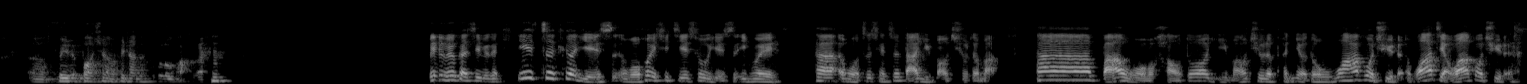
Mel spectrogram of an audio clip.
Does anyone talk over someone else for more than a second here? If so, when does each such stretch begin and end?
none

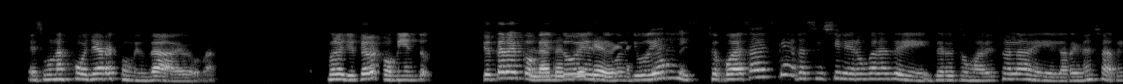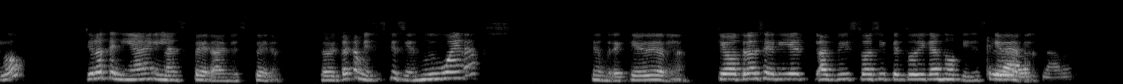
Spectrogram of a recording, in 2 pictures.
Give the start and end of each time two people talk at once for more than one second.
5.3-6.9

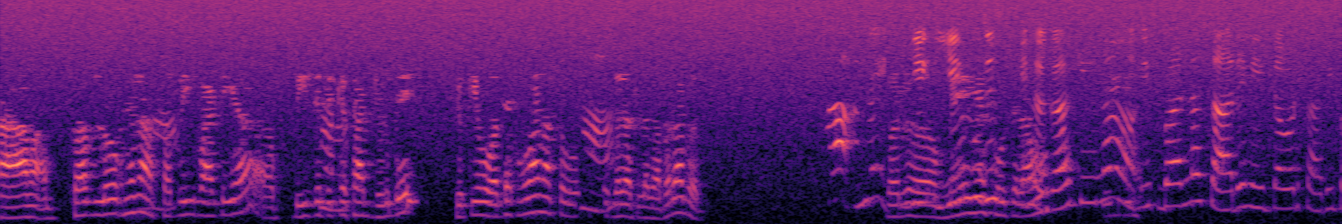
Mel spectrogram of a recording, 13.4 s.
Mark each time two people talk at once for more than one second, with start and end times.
8.9-10.5

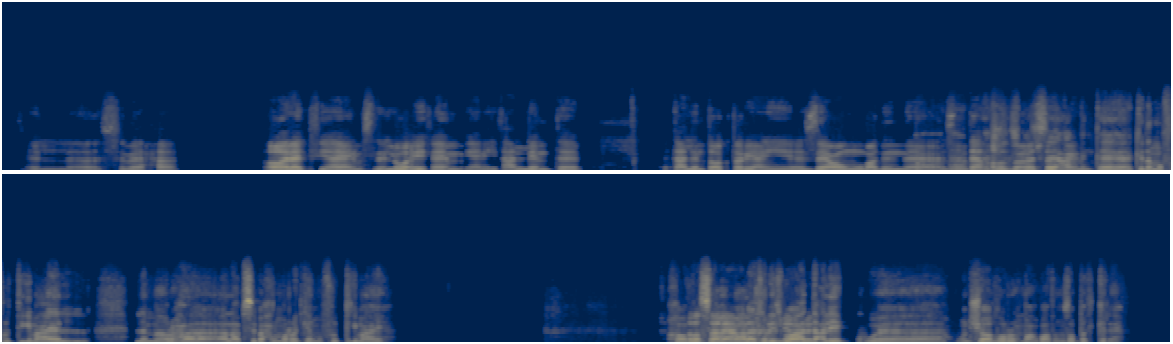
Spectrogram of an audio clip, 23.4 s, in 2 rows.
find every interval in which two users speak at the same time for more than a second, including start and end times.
9.1-10.8, 18.6-20.1

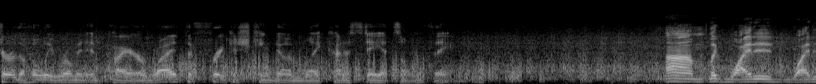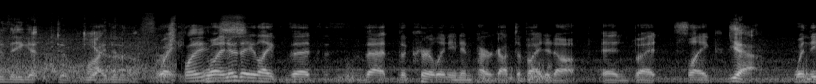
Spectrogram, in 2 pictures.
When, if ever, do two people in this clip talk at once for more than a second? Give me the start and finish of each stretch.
8.9-10.6

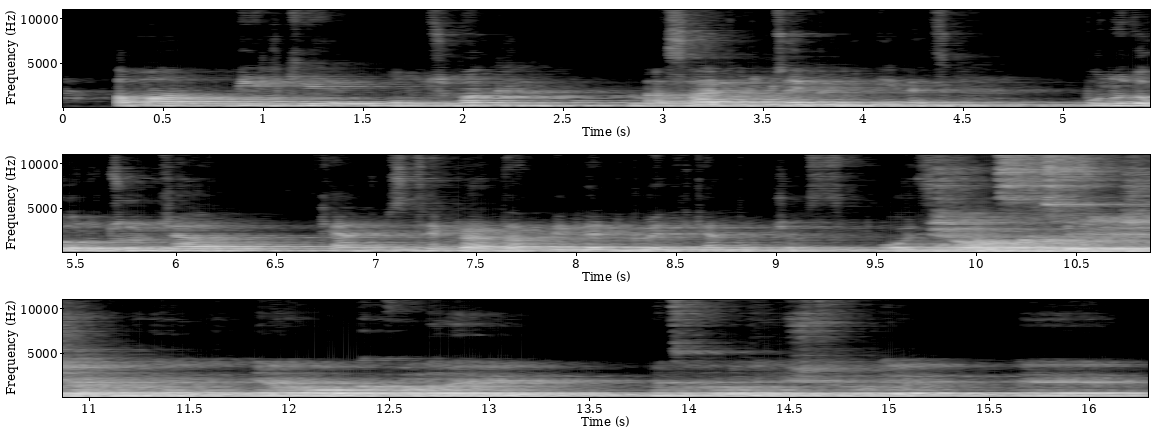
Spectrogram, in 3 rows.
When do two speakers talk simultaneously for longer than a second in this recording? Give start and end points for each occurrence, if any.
9.6-11.1

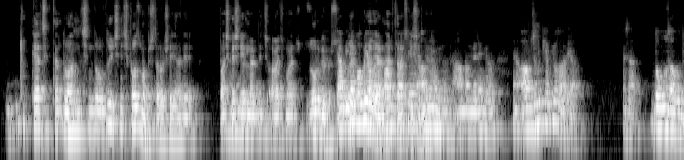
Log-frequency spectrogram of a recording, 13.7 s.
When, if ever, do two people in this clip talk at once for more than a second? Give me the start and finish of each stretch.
6.7-8.7

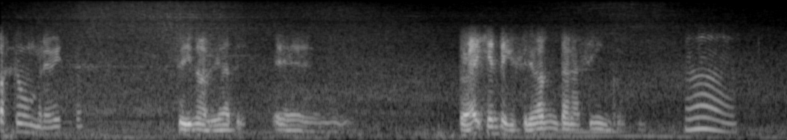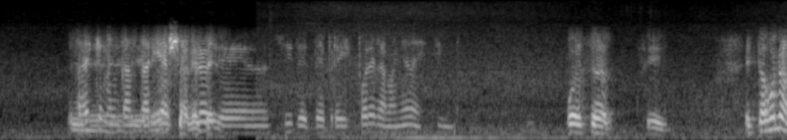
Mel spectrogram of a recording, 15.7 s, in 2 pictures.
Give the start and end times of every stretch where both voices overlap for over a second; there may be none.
8.6-10.1

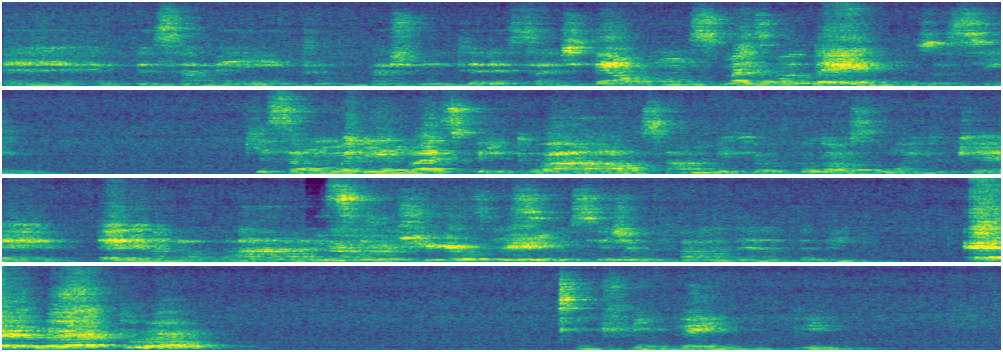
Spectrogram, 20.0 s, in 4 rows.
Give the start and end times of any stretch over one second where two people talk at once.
11.5-13.2

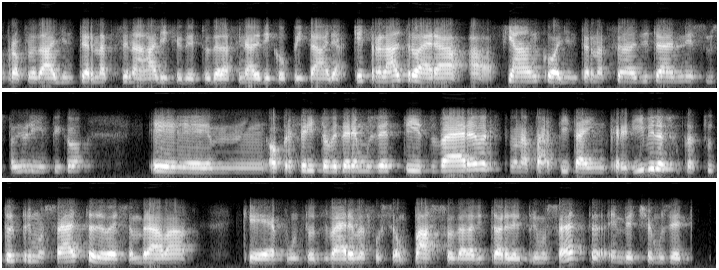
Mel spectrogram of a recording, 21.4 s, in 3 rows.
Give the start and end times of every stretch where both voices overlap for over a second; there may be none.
none

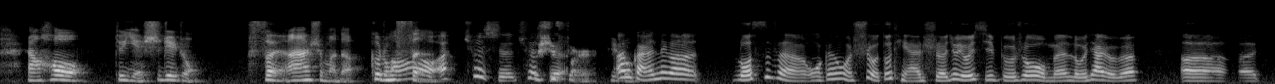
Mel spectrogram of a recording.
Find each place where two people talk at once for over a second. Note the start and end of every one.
none

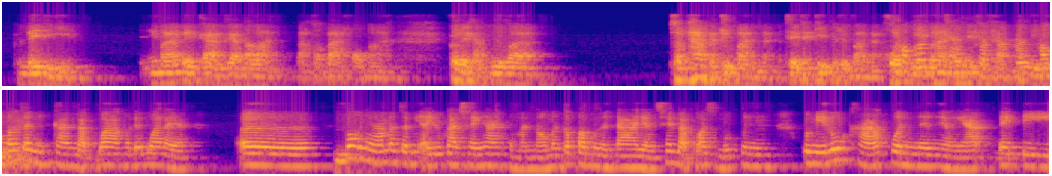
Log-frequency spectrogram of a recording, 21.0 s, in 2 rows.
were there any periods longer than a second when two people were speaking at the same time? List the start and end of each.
9.0-10.7

